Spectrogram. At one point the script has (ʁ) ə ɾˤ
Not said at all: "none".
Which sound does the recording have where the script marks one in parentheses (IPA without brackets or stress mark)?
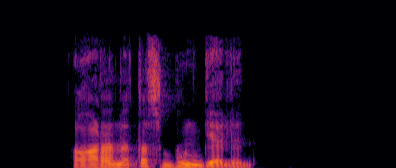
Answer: ʁ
